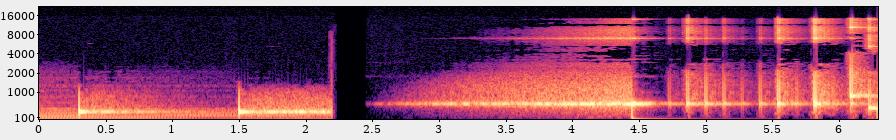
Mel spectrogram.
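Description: Background music. A soft electronic track with a held chord and plucked notes cuts off about two seconds in. After a brief silence a rising swell leads into a new electronic track with a quick clicking beat and bright high tones.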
